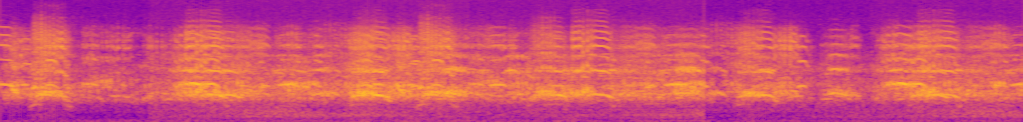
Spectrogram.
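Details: A migrating crane flock calls in flight with rolling, trumpet-like notes from many birds, coming in waves of louder bursts over a constant background of overlapping calls.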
